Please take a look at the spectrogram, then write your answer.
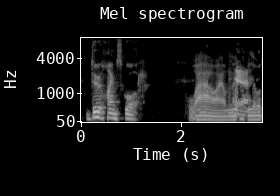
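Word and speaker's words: Dødheimsgard: So like you like I never remember how to pronounce the name, but Dod Himsgard. Yeah, my wife speaks Norwegian, and she corrected my pronunciation is Du Heimskår.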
